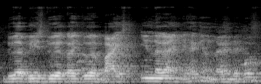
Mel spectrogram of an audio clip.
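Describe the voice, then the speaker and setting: A man teaching a spoken English lesson in Hindi. He asks questions and answers them himself, and he slows right down for the English example sentences. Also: mid-range voice, little pitch movement. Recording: echoey room with faint background noise.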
